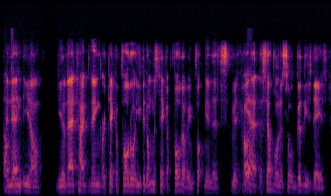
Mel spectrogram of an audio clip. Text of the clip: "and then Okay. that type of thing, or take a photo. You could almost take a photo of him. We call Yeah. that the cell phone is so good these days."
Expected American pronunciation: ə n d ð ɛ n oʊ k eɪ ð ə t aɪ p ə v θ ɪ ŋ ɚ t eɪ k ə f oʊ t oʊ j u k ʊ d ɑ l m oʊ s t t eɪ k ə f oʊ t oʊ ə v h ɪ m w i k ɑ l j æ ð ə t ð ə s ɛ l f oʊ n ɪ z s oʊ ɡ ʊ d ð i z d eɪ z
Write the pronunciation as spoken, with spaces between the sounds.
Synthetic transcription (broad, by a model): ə n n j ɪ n oʊ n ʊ ð ə t aɪ p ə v θ ɪ ŋ ɚ t eɪ k ə f oʊ t oʊ j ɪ k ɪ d ɑ l m oʊ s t t eɪ k ə f oʊ t oʊ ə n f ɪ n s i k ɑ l ð ə t ð ə s ɛ l f oʊ n ɪ z s oʊ ɡ ʊ d ð i z d eɪ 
